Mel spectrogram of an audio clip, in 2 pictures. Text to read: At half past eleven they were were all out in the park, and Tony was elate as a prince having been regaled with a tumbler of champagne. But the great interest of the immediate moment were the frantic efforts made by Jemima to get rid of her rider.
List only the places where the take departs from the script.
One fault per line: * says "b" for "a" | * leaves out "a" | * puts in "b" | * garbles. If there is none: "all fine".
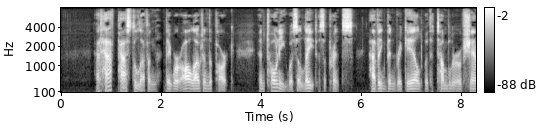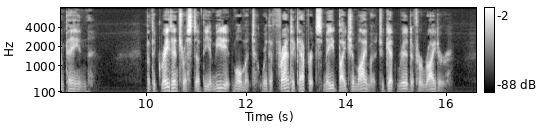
* leaves out "were"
